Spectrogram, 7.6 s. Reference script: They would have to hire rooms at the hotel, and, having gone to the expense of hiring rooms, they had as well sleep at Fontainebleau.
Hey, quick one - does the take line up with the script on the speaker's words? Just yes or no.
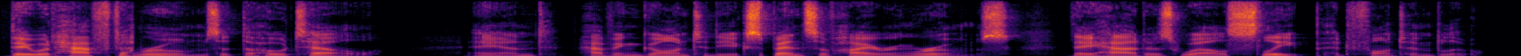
no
